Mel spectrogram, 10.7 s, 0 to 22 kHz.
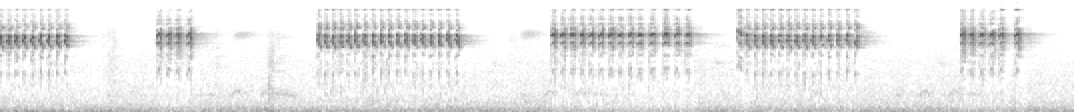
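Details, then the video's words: Olive-backed sunbird in vigorous prinia-inflected song, played to set silent sunbirds singing; six high, rapid, buzzy trill bursts over eleven seconds, steady in pitch, with brief gaps. "KOLIBRI NINJA GACOR FULL MATERI SULTAN, TONJOLAN CIBLEK ! 100% COCOK UTK PANCINGAN KONIN MACET BUNYI"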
